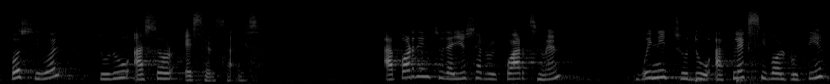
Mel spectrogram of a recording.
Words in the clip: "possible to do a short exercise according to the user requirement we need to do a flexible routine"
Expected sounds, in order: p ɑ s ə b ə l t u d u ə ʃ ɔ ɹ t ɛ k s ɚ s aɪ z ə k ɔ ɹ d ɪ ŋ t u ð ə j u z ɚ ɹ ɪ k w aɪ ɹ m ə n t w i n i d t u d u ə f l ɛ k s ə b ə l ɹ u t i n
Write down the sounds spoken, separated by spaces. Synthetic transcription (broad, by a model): p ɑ s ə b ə l t u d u ə s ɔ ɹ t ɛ k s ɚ s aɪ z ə k ɔ ɹ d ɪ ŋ t u ð ə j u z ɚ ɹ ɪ k w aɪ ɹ m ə n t w i n i d t u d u ə f l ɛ k s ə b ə l ɹ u t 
